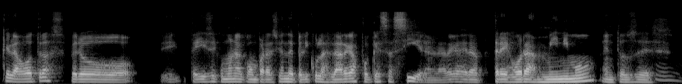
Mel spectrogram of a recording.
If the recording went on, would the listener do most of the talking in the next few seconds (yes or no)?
no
